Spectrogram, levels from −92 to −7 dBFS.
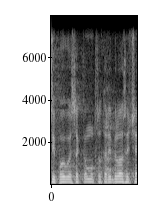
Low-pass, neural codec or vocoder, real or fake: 7.2 kHz; none; real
